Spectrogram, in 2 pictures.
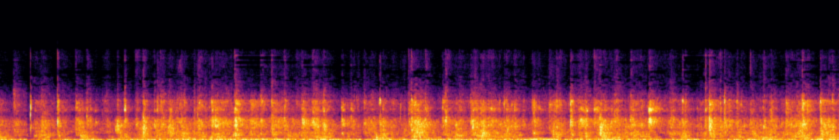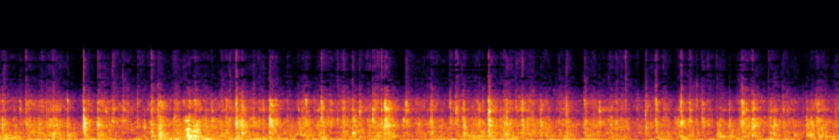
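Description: Steady, dense patter of rain falling on surfaces, with a low steady hum underneath.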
